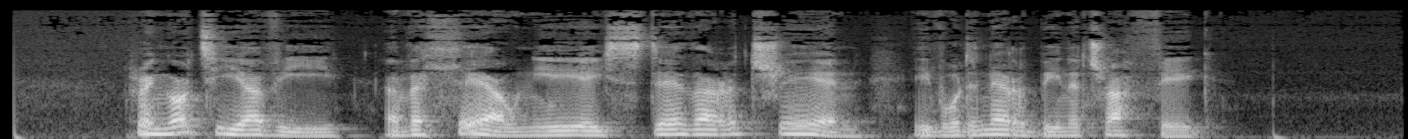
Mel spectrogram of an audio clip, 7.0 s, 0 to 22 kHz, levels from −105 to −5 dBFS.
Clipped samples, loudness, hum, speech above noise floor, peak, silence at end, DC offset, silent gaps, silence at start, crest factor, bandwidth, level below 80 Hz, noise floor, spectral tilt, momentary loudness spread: under 0.1%; -23 LUFS; none; 40 dB; -4 dBFS; 0.6 s; under 0.1%; none; 0.1 s; 20 dB; 16.5 kHz; -54 dBFS; -63 dBFS; -5 dB/octave; 10 LU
